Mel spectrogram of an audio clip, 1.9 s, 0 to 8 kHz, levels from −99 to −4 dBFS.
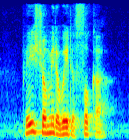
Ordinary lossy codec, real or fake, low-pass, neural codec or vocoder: MP3, 48 kbps; fake; 7.2 kHz; codec, 24 kHz, 0.9 kbps, WavTokenizer, medium speech release version 1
